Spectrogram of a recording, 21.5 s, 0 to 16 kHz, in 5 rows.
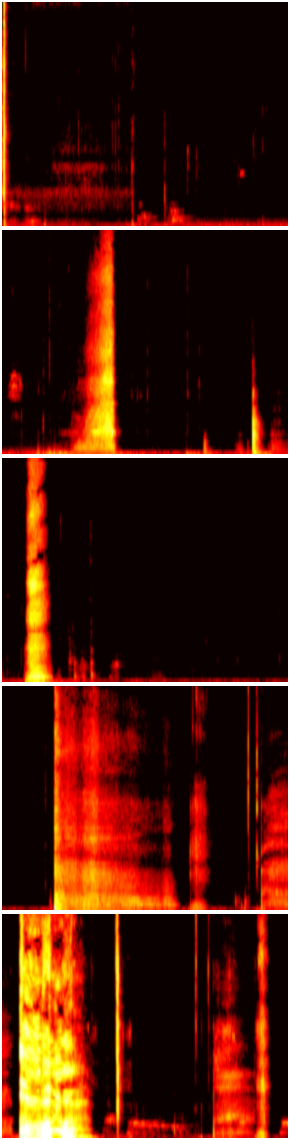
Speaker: it's because after 27 years of smoking weed I finally got that smoker's cough going woo it's a good thing I don't smoke the cigarettes anymore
